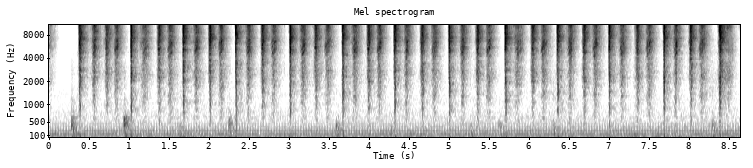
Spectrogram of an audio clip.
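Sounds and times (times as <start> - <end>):
shaker: 0.0 - 8.6.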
